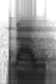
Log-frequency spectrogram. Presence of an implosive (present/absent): present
